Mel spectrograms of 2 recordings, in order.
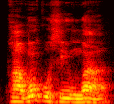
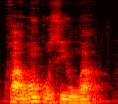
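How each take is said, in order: Both takes have the same delivery.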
